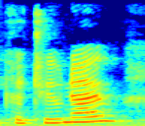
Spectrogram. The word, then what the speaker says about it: Cotugno: So I keep saying Katie Cotugno, but I think the G is silent. So Katie Cotugno or Catriona.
